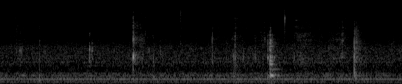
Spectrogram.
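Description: Plastic debubbler tool working mushroom pieces down in a glass canning jar through a plastic funnel: a handful of faint, irregular clicks and taps against the funnel and jar, over a faint steady hum.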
